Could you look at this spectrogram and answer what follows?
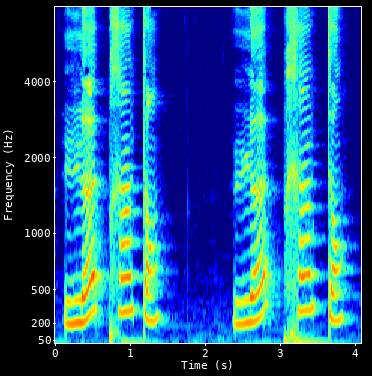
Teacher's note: We also have le printemps for springtime, le printemps, with a silent P, a silent S, and you don't hear any N or M sound either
